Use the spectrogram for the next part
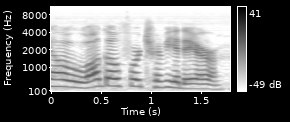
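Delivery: ordinary talk, nothing marked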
